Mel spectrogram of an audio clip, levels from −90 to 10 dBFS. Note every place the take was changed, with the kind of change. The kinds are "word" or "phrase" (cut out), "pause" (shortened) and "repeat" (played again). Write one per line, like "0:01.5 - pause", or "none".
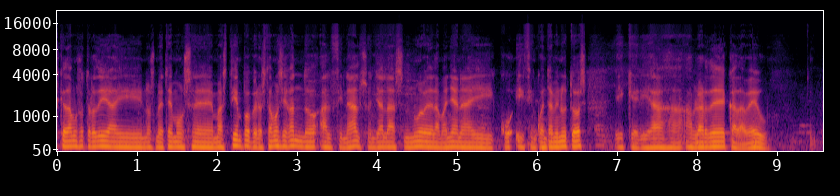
none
